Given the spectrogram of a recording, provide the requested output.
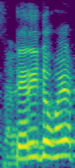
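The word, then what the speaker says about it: Pteridophyta: আচ্ছা যদি are parts দেখা যাচ্ছে, হ্যাঁ টেরিডোফাইটা পি সাইলেন্ট, ঠিক বলেছে।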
